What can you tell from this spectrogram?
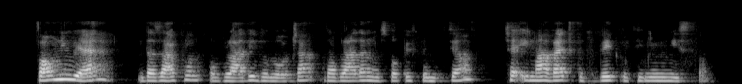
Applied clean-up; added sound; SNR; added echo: neural mask model DeepFilterNet 3.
